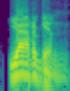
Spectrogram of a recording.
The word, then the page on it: yataghan: American English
